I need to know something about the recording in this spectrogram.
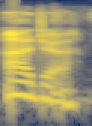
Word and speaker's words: Ajja: Ajja.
